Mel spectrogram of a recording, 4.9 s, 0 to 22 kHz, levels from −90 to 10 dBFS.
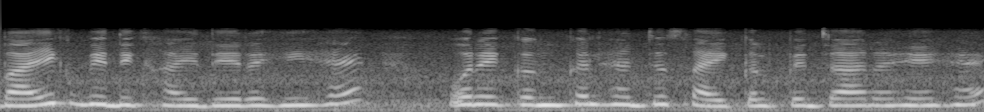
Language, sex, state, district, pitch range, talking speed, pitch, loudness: Hindi, female, Haryana, Charkhi Dadri, 240-280 Hz, 195 wpm, 250 Hz, -12 LUFS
